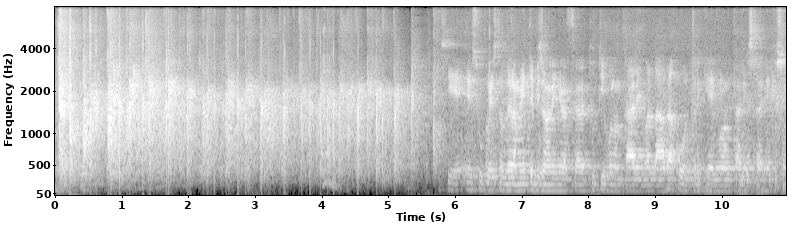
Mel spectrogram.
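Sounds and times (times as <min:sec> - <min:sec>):
audience applause: 0:00.0 - 0:05.9
speech: 0:05.9 - 0:10.9.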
